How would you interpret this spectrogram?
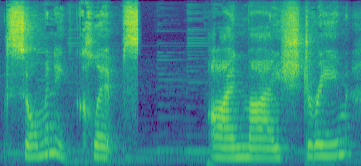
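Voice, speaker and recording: A woman from the United States, a guest in a casual streamed chat, who talks in an animated, expressive and self-mocking way. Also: fairly high pitch, extremely slow, soft background music.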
